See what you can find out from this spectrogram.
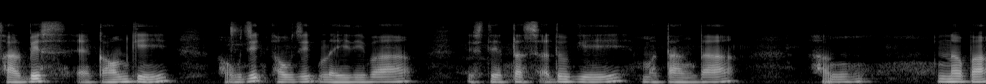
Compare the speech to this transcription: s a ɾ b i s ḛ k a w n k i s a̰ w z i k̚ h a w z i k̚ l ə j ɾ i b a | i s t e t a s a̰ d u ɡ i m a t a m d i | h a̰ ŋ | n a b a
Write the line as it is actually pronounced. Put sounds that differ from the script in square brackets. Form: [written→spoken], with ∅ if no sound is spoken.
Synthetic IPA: s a ɾ b i s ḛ k a w n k i [s→h] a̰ w z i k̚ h a w z i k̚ l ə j ɾ i b a | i s t e t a s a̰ d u ɡ i m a t a [m→ŋ] d [i→a] | h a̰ ŋ | n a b a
